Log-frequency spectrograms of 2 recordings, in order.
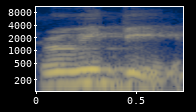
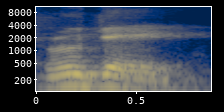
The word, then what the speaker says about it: Ruijie: it's rude i mentioned i mentioned it as ruidi luigi but i i just learned that the right pronunciation is rujay yes correct correct okay what brand is this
